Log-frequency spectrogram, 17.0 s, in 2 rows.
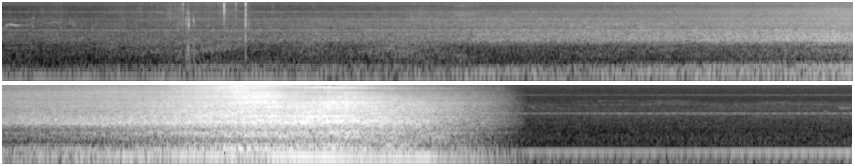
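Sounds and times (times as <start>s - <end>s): train passing by: 1.0s - 13.7s
diesel engine drone: 1.2s - 13.7s.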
